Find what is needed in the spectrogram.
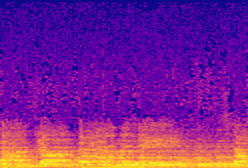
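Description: A choir singing the closing line of a commercial jingle over instrumental backing, holding sustained notes.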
